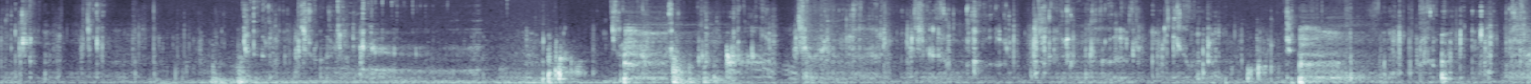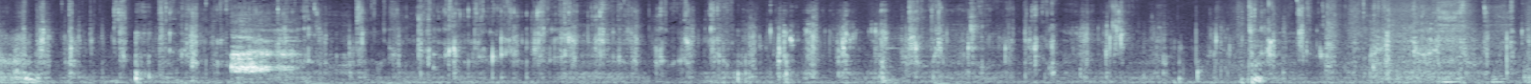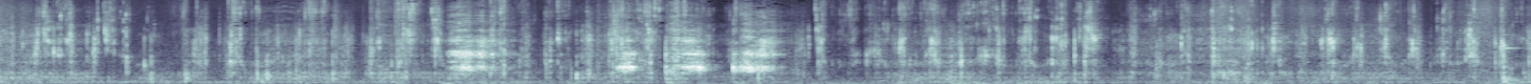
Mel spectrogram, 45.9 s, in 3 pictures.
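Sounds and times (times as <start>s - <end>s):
close chewing and smacking: 0.0s - 45.9s
throat sounds: 2.2s - 8.9s, 12.5s - 13.8s, 17.6s - 19.0s, 34.9s - 36.0s, 36.6s - 38.7s.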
